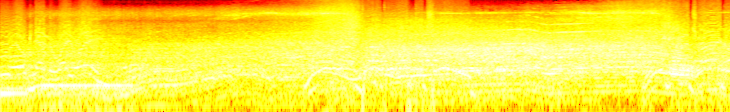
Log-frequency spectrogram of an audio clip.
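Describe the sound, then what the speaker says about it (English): Blue Dodge Hellcat drag racing at Milan Dragway in a Modern Street Hemi Shootout, with loud engine roar rising and sweeping as the car runs down the strip, and an announcer talking over it throughout. "We got a drag race marching to the top end"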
